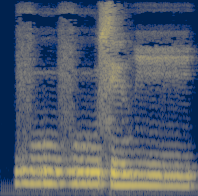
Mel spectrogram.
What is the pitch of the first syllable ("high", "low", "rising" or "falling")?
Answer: low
